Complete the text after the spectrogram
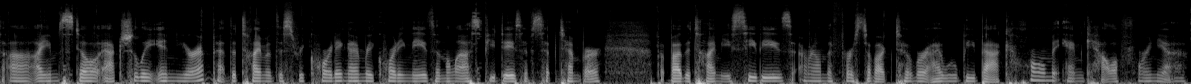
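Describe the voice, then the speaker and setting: A woman tarot reader, hoarse from a cold, talks through a monthly reading in a measured, conversational way with frequent pauses and fillers. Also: deep voice, fairly even intonation, darkish tone, rough recording. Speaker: tarot reader, channel host.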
